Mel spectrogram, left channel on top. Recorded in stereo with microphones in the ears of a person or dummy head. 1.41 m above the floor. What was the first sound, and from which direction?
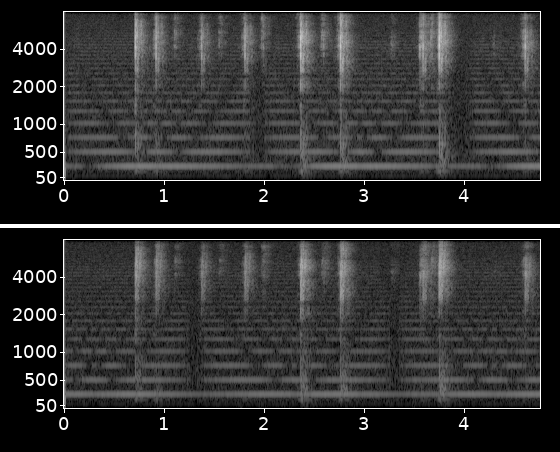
Scissors, 25° left (ahead or behind).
